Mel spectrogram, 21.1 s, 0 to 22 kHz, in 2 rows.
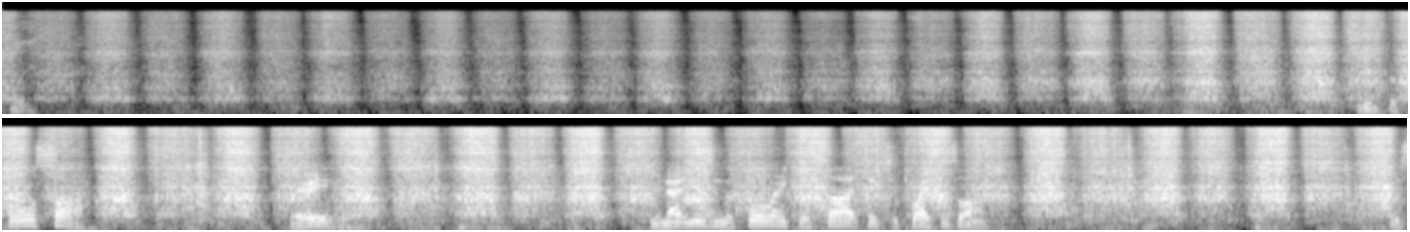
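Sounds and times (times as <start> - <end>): handsaw cutting wood: 0.0 - 21.0.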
